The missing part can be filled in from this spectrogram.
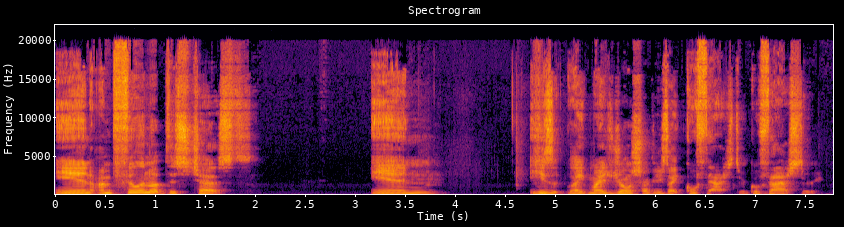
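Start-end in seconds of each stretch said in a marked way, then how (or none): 6.3-7.6 soft, little frog voice. Quoting a drill instructor at the ice chest, in a little frog voice. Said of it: "in that little frog voice".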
